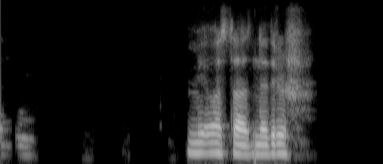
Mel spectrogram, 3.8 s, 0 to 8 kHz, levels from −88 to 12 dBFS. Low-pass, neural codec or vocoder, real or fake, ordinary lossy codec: 7.2 kHz; none; real; Opus, 32 kbps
